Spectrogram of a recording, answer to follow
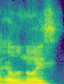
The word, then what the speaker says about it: Illinois: it's like you know people who put the S on the end of Illinois oh Illinois yeah yeah you gota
